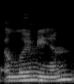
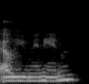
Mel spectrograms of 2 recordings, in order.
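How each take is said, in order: First: It is said with an American pronunciation. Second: It is said with a non-American pronunciation. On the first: This is how Americans say it. "Is that how Americans pronounce it?" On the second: This is how the speaker's own community says it. "we say aluminium"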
